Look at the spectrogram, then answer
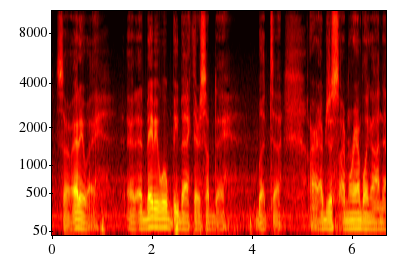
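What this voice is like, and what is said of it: Sick-sounding voice. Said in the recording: “I'm sorry that my voice sounds like this, but you know that's the fucking COVID for you. I got the big time COVID.”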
